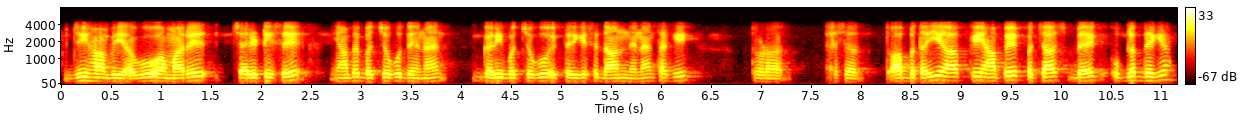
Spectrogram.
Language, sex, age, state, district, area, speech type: Hindi, male, 18-30, Rajasthan, Jaipur, urban, conversation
